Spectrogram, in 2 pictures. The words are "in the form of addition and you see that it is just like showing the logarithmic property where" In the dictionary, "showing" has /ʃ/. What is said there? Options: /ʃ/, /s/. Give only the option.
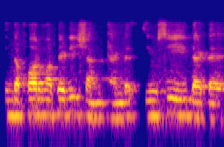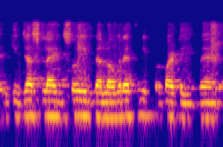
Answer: /s/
